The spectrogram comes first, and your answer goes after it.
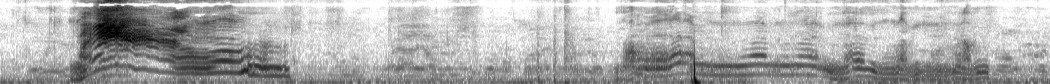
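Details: Hungry, angry pregnant stray cat, being given food, lets out a loud, wavering drawn-out meow that rises and falls, then goes quiet before a low growling moan near the end; a sharp knock and background voices are heard.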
